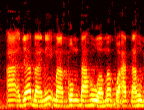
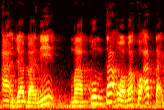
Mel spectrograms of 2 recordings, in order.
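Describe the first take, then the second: First: "ajabani ma kumtahu wa ma koattahu" with the -hu ending on both verbs; form Arabs never say. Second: "ajabani ma kumta wa ma koatta" read without the hu ending; Arabic as Arabs say it. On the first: (ucapkan "kumtahu" dan "koattahu" dengan akhiran -hu) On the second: (ucapkan "kumta" dan "koatta" tanpa akhiran -hu) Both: Shown as a demonstration.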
